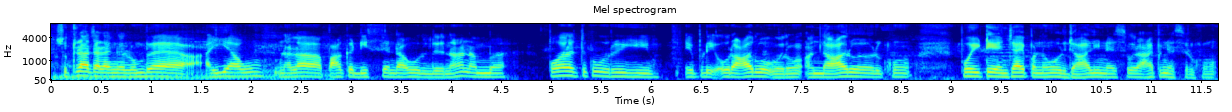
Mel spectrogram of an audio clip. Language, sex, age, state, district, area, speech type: Tamil, male, 18-30, Tamil Nadu, Mayiladuthurai, urban, spontaneous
